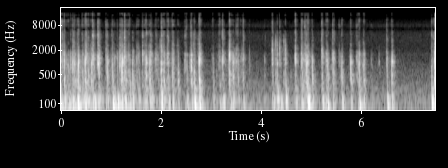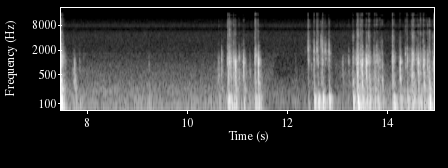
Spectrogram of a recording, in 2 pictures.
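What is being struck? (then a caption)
Plastic mechanical keyboard. Fingertips type on a cream plastic mechanical keyboard with plastic cat and paw keycaps, producing bursts of quick, deep, clacky keystrokes. The typing pauses briefly, with one sharp louder tap near the middle, then resumes in rapid runs.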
